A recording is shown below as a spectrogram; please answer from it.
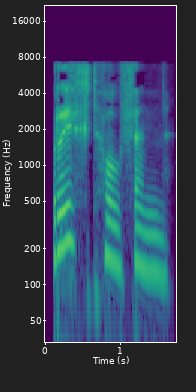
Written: richthofen

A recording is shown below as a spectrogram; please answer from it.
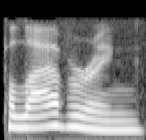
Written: palavering

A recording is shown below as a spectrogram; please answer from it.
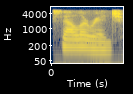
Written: cellarage

